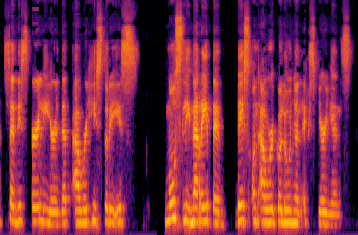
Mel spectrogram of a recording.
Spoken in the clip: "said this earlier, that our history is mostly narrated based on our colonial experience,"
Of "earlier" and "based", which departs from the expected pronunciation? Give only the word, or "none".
none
